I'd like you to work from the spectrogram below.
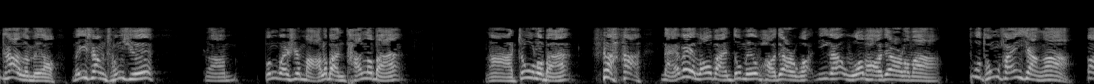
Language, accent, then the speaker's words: Chinese; Beijing, China; 开到我老家啊，在我老家就是潘家园那附近嘛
